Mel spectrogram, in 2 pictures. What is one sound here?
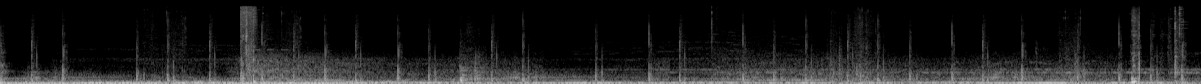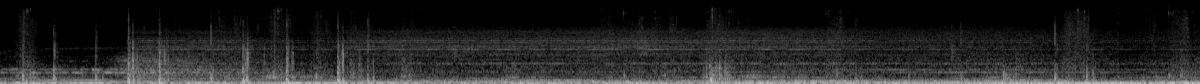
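Footsteps thud on hard floors.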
